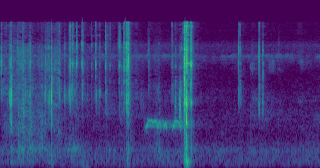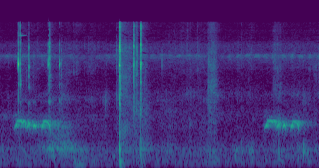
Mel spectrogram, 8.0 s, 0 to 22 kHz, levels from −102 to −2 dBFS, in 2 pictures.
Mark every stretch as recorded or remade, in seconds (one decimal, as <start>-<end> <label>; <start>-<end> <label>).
0.0-8.0 recorded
